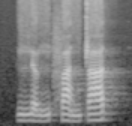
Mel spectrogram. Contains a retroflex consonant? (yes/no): yes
